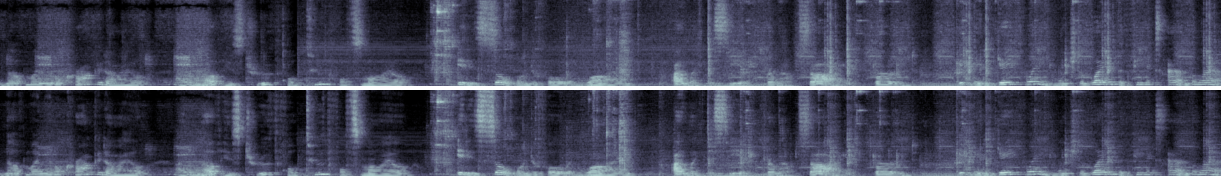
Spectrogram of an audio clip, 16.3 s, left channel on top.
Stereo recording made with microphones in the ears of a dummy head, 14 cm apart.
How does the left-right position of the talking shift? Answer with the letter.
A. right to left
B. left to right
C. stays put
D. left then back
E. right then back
A.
